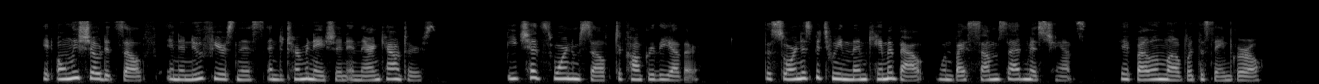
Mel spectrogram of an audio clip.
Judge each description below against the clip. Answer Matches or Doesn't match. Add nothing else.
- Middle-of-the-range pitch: Doesn't match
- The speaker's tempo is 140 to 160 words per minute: Doesn't match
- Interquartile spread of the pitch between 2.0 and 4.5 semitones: Matches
